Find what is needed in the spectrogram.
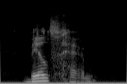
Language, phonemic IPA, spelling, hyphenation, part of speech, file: Dutch, /ˈbeːlt.sxɛrm/, beeldscherm, beeld‧scherm, noun, Nl-beeldscherm.ogg
- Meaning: 1. screen (screen where an image is shown) 2. monitor (computer display)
